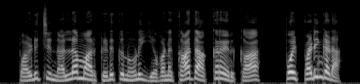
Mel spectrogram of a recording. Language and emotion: Tamil, angry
